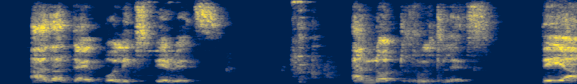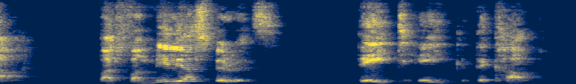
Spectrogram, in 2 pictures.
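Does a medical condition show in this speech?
No.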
